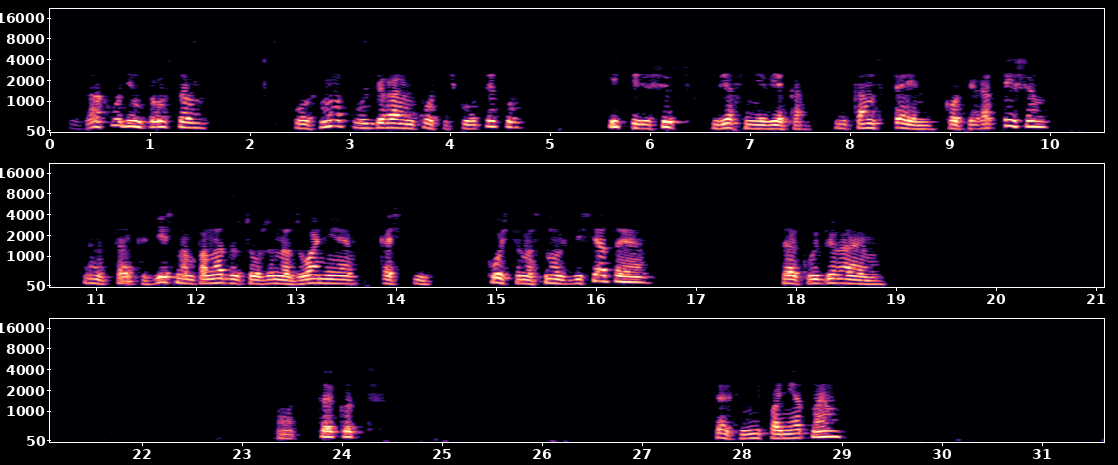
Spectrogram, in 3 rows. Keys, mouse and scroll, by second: 1.3 click, 3.0 click, 4.0 scroll up 1, 5.4 shift+click, 7.6 click, 12.3 click, 13.6 click, 16.6 click, 20.2 click, 21.6 click, 23.0 shift+click, 24.6 click, 27.9 click, 28.9 click, 29.8 click, 31.3 click.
